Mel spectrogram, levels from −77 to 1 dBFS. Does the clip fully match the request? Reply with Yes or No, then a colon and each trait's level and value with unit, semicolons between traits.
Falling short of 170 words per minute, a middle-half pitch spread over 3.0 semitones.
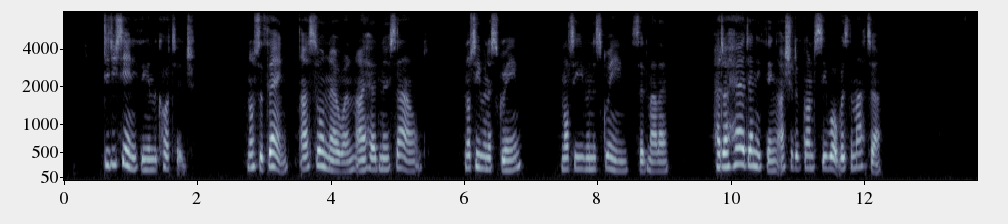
No: average, 185 wpm; average, 4.4 semitones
